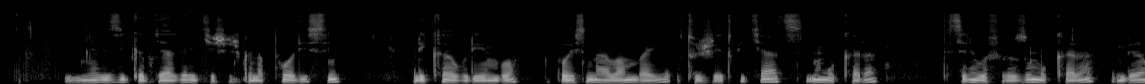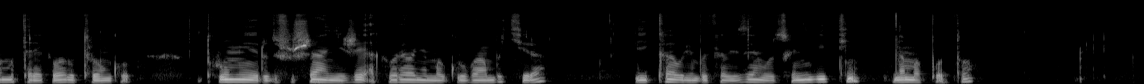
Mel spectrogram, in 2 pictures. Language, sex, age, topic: Kinyarwanda, male, 18-24, government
